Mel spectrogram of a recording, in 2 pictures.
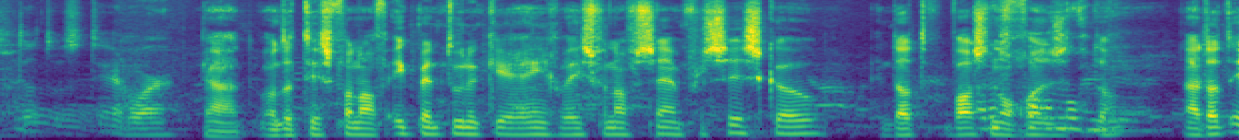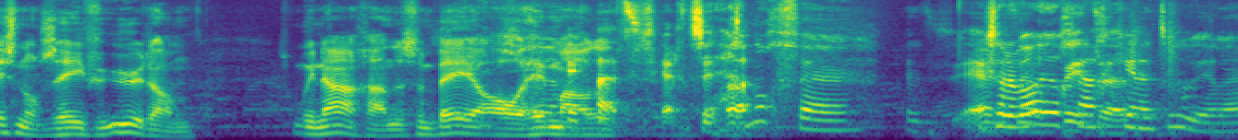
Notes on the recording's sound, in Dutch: Het is behoorlijk heet in de Kleinste Kroeg van Nederland die backstage staat bij De Vrienden van Amstel LIVE.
